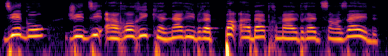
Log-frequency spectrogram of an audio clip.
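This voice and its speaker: A woman's voice: high-pitched, moderate pace, a little mellow, no echo, studio quality, natural voice. A woman voicing an anxious young boy who pleads with his friends, in a storybook reading. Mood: worried. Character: worried young boy dragon master.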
